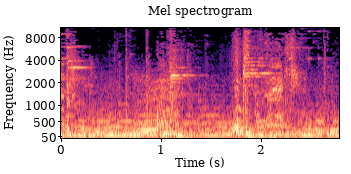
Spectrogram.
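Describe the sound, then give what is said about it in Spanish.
Axes chop at a stone wall, giving a few sharp cracking and clinking blows over a dense, noisy clatter, with voices mixed in. “Dan hachazos a la pared.”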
